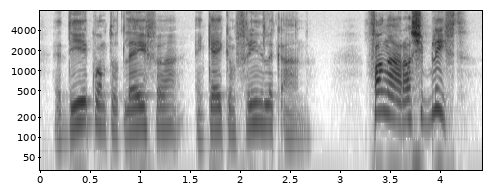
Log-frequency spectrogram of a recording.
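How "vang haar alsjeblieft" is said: high, urgent, panicked shout. Calling to a winged panther for help, shouting in panic. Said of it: "riep Bones in paniek".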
